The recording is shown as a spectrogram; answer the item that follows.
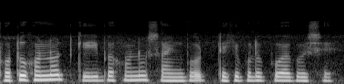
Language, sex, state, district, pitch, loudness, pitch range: Assamese, male, Assam, Sonitpur, 180 Hz, -16 LUFS, 175-195 Hz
